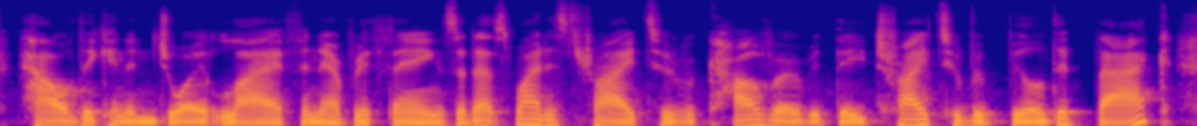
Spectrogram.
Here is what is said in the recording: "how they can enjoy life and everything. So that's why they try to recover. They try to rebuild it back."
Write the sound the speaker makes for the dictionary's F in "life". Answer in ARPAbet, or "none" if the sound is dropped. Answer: F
